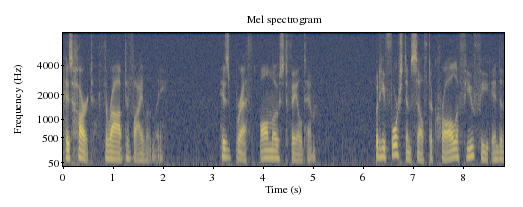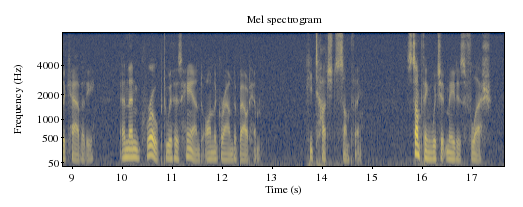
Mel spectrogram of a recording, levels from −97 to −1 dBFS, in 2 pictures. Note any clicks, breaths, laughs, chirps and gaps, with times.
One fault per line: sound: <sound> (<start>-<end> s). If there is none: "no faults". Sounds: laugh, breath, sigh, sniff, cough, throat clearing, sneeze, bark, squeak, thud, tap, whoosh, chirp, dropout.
sound: dropout (15.8-15.8 s)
